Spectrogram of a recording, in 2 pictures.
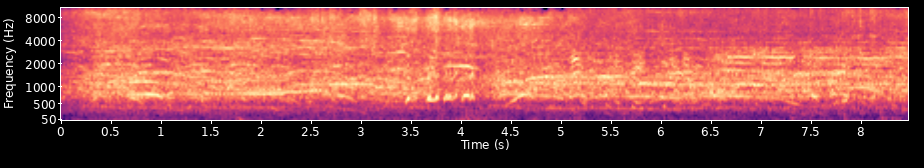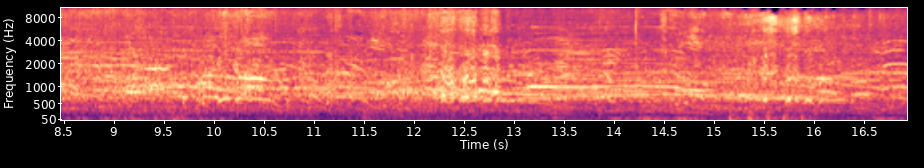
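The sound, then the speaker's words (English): A large crowd in Philadelphia cheers and shouts continuously as about eight men flip over a car, a dense wall of many voices throughout, with a few brief thuds and louder whoops rising out of the din. “So I don't know if you can hear they're cheering, and what they're cheering is they flipped over a car, a bunch of guys, about eight dudes flipped over a car.”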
